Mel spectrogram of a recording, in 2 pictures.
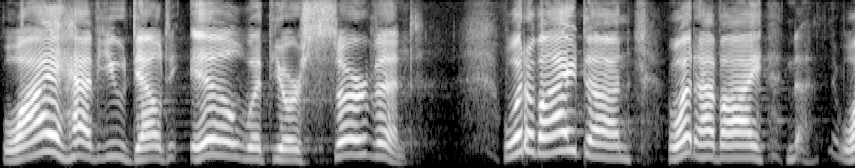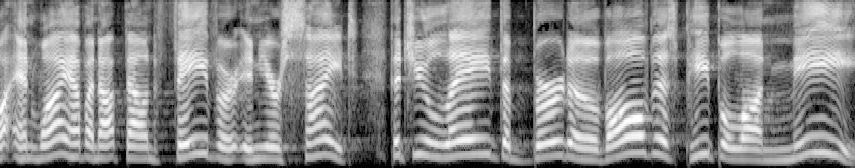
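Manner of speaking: high, loud, anguished, desperate pleading.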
